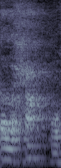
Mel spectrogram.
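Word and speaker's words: الحاقة: Artinya yang tipis ketarik, H-nya ini ketarik, sehingga banyak yang salah ketika mengucapkan surat Al-Haqqah ayat 6. Al-Haqqah. Salah. Jadinya dua-duanya tebal, tapi ucapannya adalah Al-Haqqah.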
